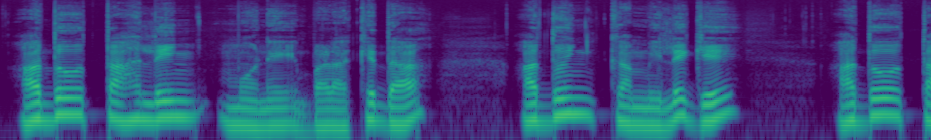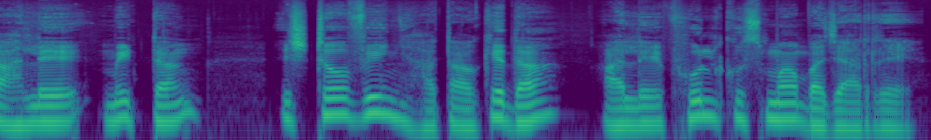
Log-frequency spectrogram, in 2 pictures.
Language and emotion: Santali, neutral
